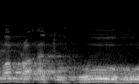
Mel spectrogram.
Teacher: ملانے کی صورت میں وامراتو ہو الٹا پیش ہے، 2 حرکات لمبا کریں گے، اقصی حلق سے ہا ادا ہوگا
